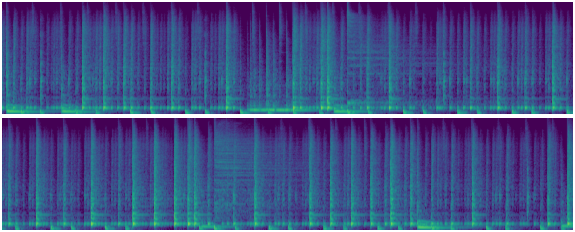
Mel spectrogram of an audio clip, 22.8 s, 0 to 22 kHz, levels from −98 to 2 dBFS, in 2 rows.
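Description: The music runs without any audible technical fault at any point in the recording.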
